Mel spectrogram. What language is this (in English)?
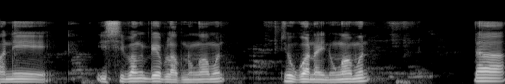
Bodo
